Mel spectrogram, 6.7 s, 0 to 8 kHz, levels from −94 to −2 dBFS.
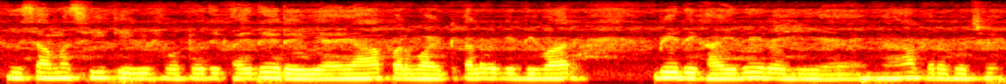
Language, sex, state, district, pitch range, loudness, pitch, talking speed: Hindi, male, Haryana, Charkhi Dadri, 130-145 Hz, -16 LUFS, 135 Hz, 205 wpm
